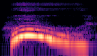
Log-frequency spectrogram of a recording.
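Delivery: high, loud, drawn-out whoo; emphatic whoo. Real, not acted. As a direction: let out a big whoo that slides down. Exclaiming over a crazy full moon.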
